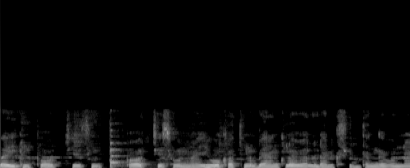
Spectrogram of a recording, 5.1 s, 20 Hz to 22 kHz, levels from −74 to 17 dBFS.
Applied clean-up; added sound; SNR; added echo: none; Bowed string instrument; 15 dB; none.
